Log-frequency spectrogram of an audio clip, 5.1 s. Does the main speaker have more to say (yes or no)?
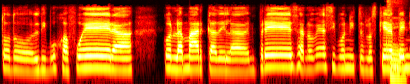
yes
